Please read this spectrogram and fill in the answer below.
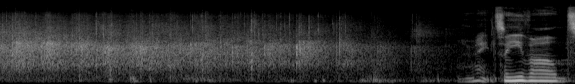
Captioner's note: applause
